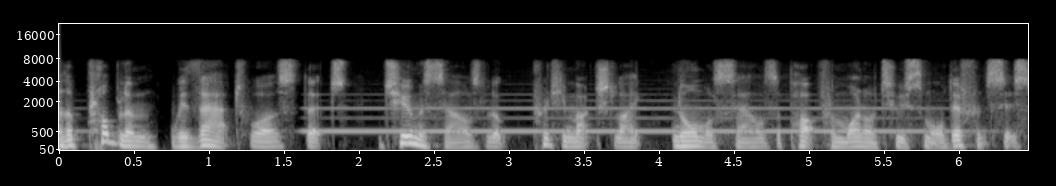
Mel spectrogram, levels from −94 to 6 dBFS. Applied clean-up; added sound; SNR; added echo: none; Wind instrument, woodwind instrument; 13 dB; none.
